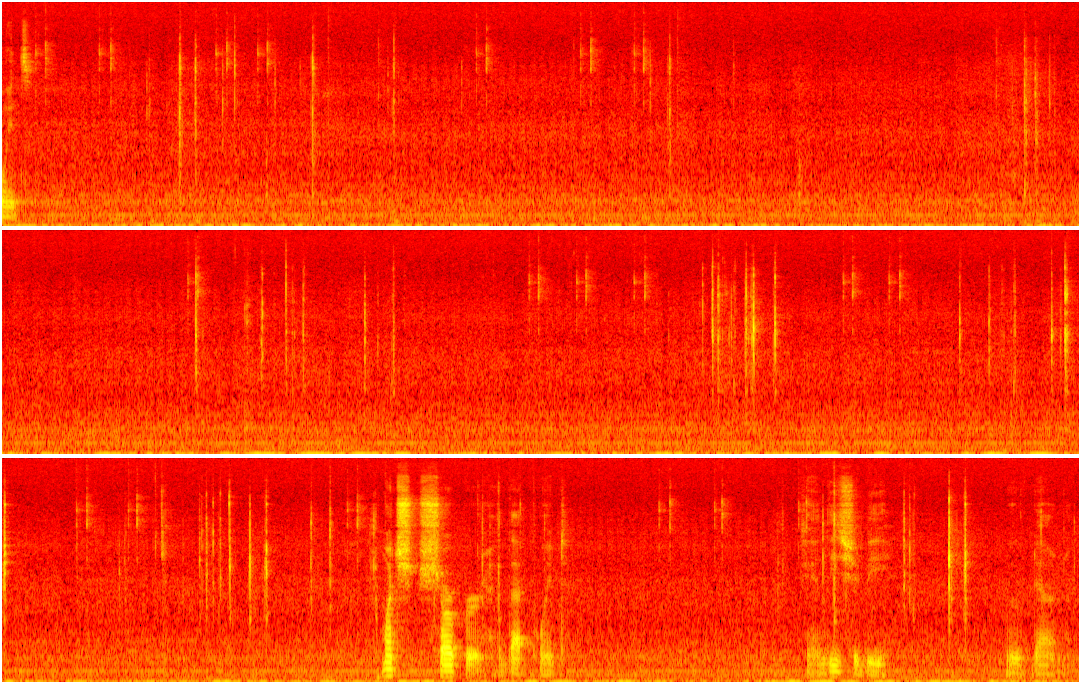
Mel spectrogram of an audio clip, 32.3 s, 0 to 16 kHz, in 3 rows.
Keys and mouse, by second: 1.0 click, 2.1 shift+click, 3.2 click, 4.7 shift+click, 5.7 shift+click, 6.3 shift+click, 6.7-8.7 drag, 9.6 click, 10.3 KP_3, 12.6 click, 13.6 g, 16.5 click, 17.0 click, 17.9 g, 19.6 click, 20.7 g, 22.8 click, 24.2 g, 25.5 shift+middle click, 25.8 shift+click, 26.0 shift+click, 26.2 shift+click, 28.1 click, 28.6 click, 29.5 shift+click, 30.5 g.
